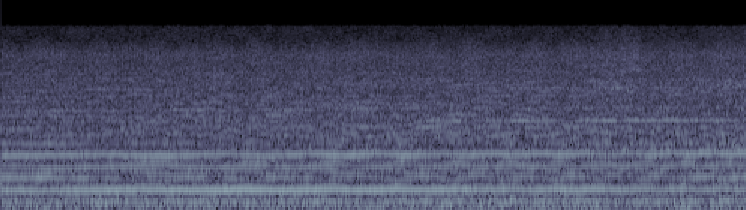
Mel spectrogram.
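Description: A car engine drones steadily while driving.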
